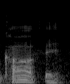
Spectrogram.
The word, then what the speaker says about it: Coffey: I didn't know it was supernatural, but this guy named John Coffey, he had it's like the drink, but it's not spelled the same.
